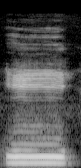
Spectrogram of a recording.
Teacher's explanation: یا کو جب ہم پڑھتے ہیں یا تو زیادہ گیپ آ رہا ہے تو یہ یا کا مخرج ہے. اور جو یا مدہ ہے اس کا مخرج جوف دہن ہوتا ہے یعنی منہ کے اندر کا خالی حصہ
